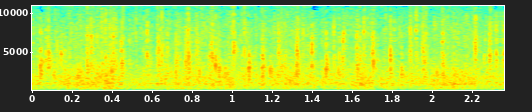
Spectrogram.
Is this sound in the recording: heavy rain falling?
yes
